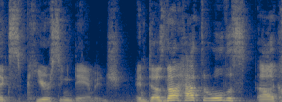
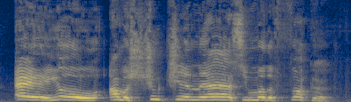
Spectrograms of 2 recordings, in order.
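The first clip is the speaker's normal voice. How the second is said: put-on loud, high New Yorker accent; 9 semitones higher, 12 dB louder than usual. A player voicing the character Miyagi during the game, in a New York accent. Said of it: "sounds like a New Yorker".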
